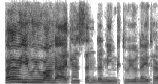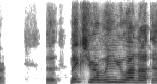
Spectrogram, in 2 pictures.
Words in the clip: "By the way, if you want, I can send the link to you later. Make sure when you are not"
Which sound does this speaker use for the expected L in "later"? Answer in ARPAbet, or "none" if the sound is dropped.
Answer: N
